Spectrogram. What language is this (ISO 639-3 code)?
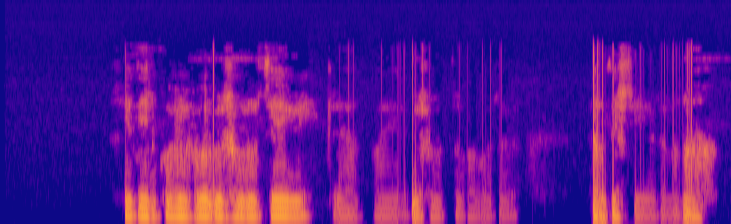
ben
